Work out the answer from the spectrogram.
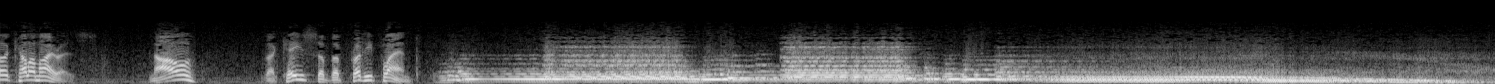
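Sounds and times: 
speech: 0.0 - 0.9, 1.5 - 5.6
car engine humming and revving in New York traffic: 4.4 - 14.9.

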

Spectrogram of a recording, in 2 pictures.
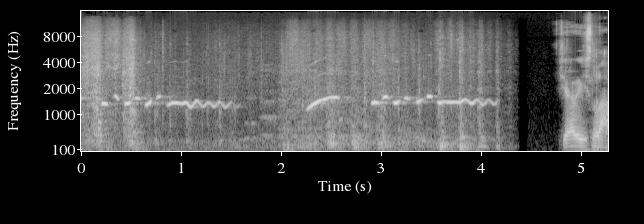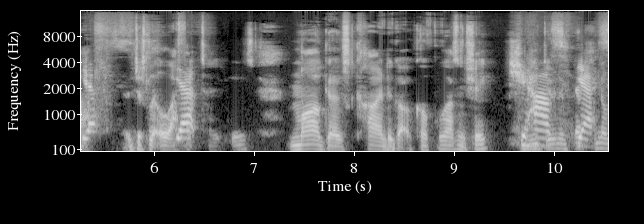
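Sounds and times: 
person whistling a character's signature whistle from a TV show: 0.0 - 1.6, 2.2 - 4.2
speech: 4.8 - 10.5.

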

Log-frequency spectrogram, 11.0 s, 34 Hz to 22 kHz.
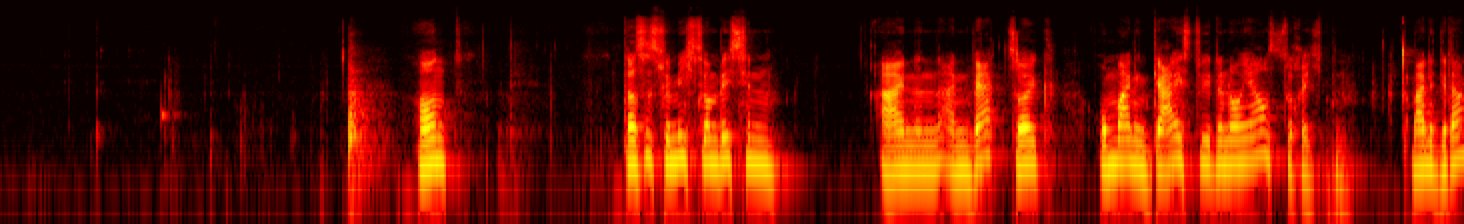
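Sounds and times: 
person sipping a drink: 0.4 - 2.9
speech: 3.1 - 3.6, 4.7 - 5.9, 6.6 - 10.9.

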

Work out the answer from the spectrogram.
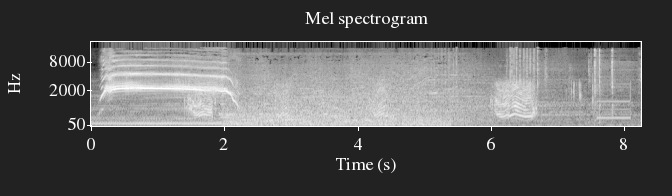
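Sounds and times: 
loud piercing scream: 0.0 - 2.4
murky rumble of noise: 1.4 - 7.5.

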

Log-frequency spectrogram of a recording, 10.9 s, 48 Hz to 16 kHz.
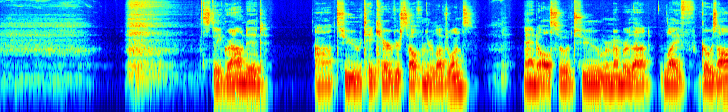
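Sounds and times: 
deep breathing: 0.0 - 3.0, 7.2 - 7.8
speech: 3.2 - 4.1, 4.7 - 7.2, 7.8 - 10.9.

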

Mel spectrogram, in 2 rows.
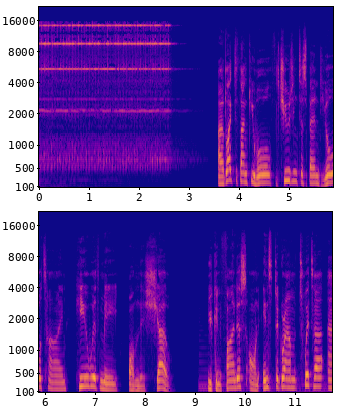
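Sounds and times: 
alarm clock ringing: 0.0 - 3.1
speech: 3.6 - 8.6, 9.2 - 11.7.

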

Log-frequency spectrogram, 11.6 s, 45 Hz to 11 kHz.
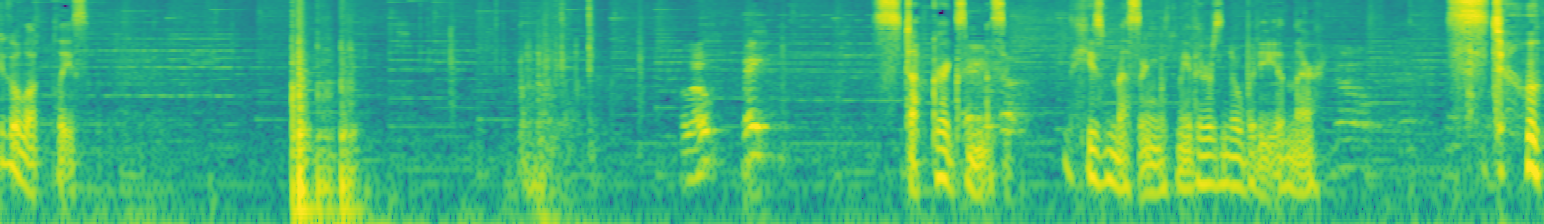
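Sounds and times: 
speech: 0.0 - 0.8, 5.1 - 5.9, 6.6 - 10.1, 10.8 - 11.5
knock-like bump: 2.2 - 2.8
door shut with a solid thump: 3.8 - 4.4.

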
